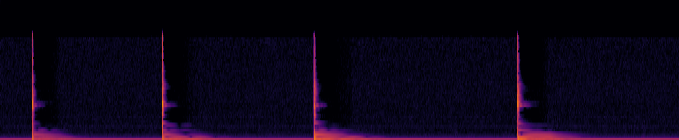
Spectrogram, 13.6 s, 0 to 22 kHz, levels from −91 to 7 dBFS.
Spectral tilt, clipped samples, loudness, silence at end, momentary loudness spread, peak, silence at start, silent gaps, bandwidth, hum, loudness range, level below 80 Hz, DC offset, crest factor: -3 dB/octave; under 0.1%; -31 LUFS; 0 s; 22 LU; -4 dBFS; 0 s; none; 16.5 kHz; none; 8 LU; -46 dBFS; under 0.1%; 34 dB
